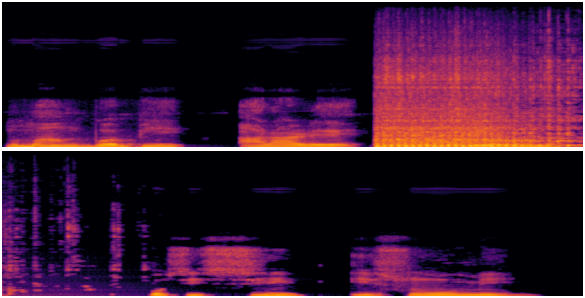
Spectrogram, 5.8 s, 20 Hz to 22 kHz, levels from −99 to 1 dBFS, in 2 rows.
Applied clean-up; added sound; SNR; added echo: classical method spectral subtraction.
